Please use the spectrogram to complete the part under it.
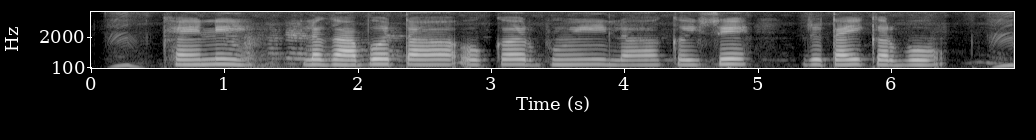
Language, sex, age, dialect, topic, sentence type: Chhattisgarhi, male, 18-24, Northern/Bhandar, agriculture, question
